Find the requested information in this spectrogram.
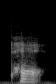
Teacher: se pronuncie como una P, un sonido con distensión aspirada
